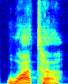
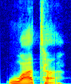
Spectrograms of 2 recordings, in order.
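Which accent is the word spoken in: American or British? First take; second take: British; British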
